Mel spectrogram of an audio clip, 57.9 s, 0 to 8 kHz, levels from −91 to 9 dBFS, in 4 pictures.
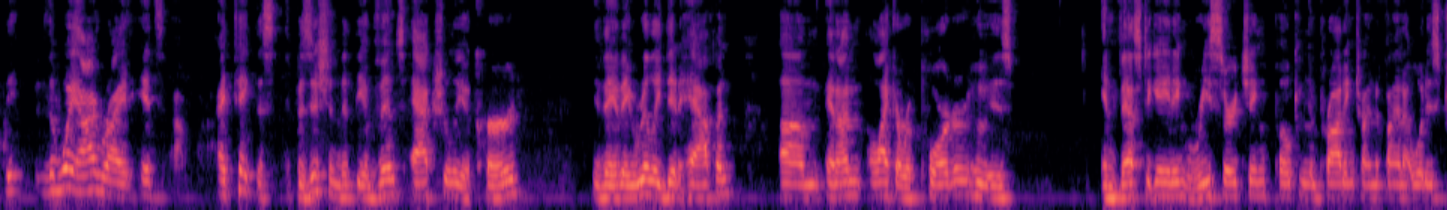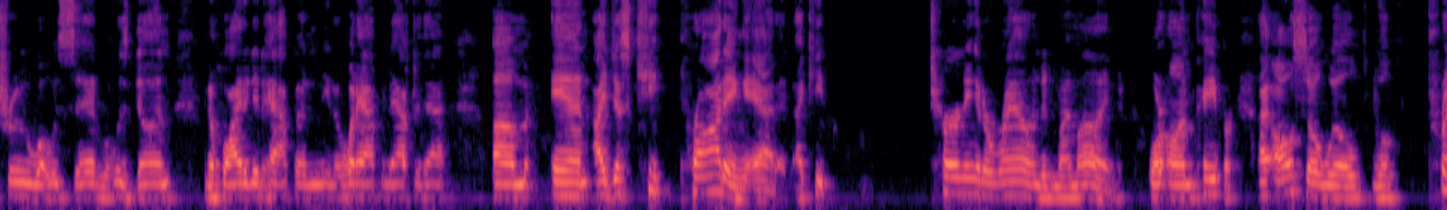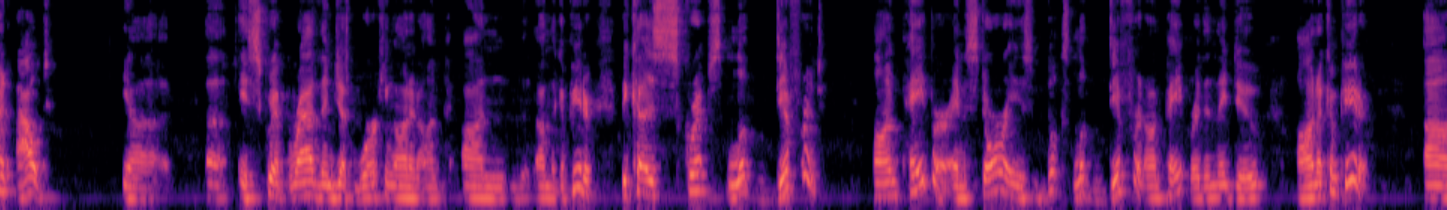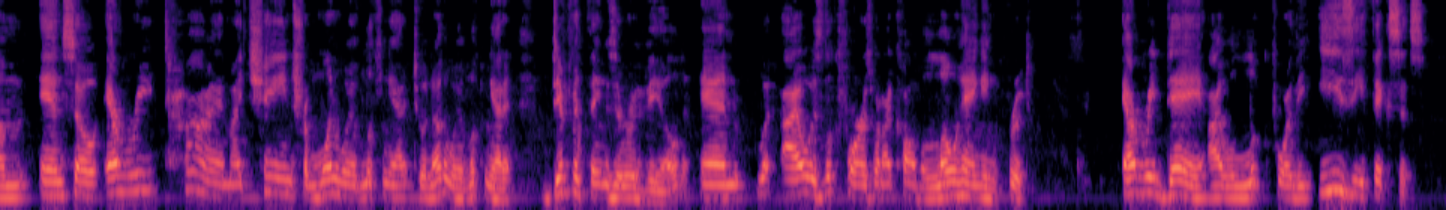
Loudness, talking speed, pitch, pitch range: -27 LUFS, 170 wpm, 135 Hz, 125-150 Hz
